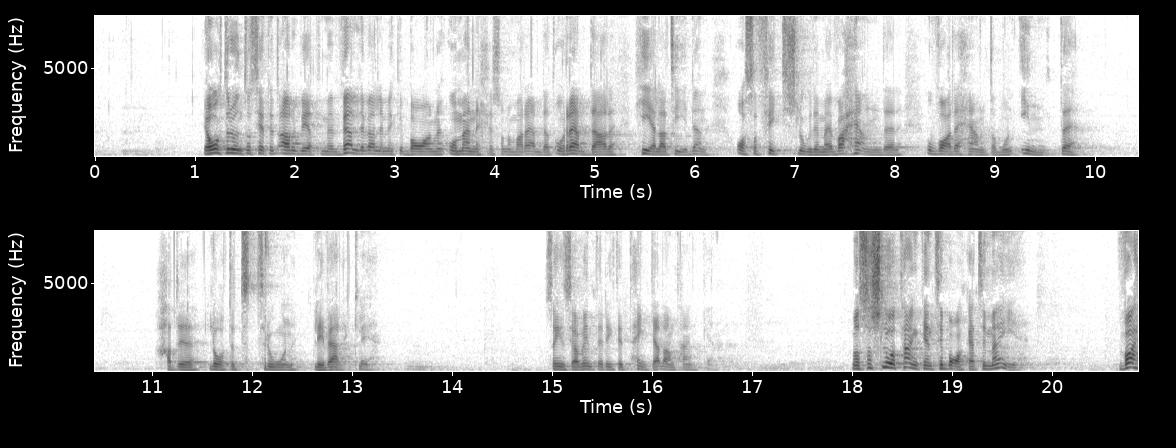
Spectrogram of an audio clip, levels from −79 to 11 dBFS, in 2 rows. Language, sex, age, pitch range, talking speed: Swedish, male, 30-49, 150-210 Hz, 165 wpm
